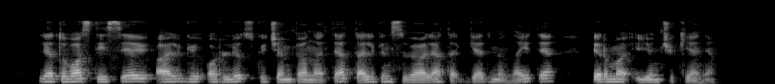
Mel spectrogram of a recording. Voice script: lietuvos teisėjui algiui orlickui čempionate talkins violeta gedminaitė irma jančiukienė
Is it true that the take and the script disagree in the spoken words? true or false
false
